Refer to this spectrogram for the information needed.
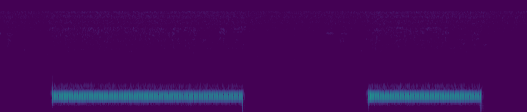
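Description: A phone's ringback tone sounds twice: a steady, clear electronic tone lasting about two seconds, a pause of silence, then a shorter second ring. No one speaks.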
